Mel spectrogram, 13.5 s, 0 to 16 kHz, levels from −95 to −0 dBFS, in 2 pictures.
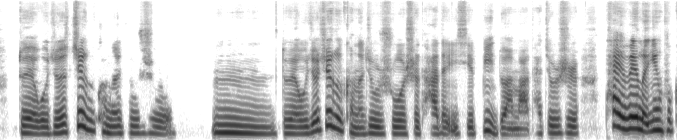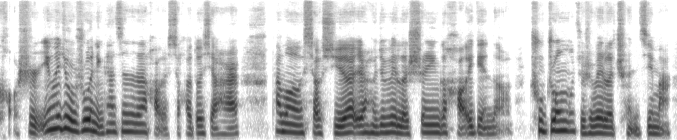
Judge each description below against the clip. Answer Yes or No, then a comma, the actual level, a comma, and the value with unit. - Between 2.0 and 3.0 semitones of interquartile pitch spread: No, average, 4.2 semitones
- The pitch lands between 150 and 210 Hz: Yes, high, 195 Hz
